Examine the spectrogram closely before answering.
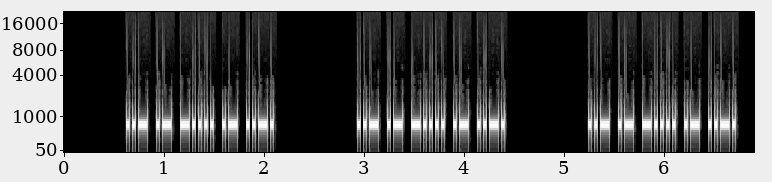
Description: Morse code, heard as a keyed tone, about 40 wpm, 700 Hz. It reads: UA6AF UA6AF UA6AF
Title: Call Signs Repeated 2x - 40wpm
